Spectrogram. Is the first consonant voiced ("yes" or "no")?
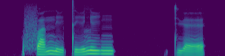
no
